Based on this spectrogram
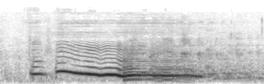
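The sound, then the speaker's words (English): A person imitates a dog's whimper: a short lead-in noise, then one drawn-out, wavering whine that slides slowly downward and fades, fairly loud, with no talking. “And he remembers his toy, his best friend. And he goes...”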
